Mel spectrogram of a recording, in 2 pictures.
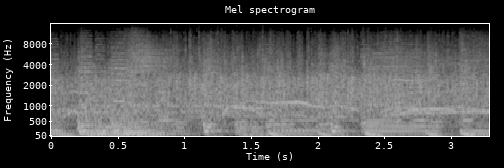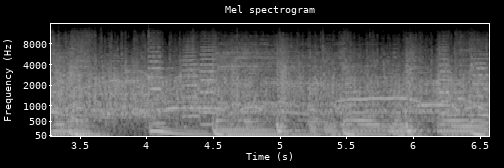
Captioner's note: applause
